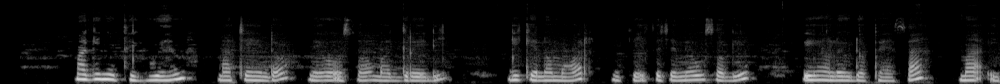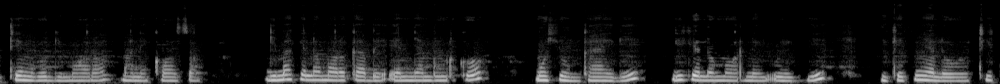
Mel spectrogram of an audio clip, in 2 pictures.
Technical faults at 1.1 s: none

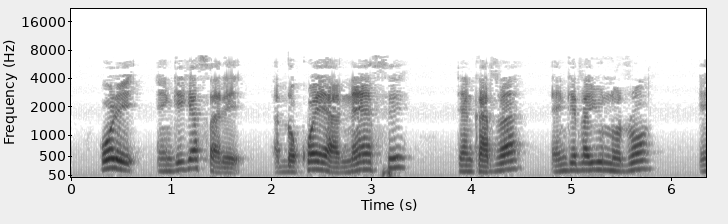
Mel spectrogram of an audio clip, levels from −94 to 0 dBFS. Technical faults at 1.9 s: video or display buzz; AAC compression

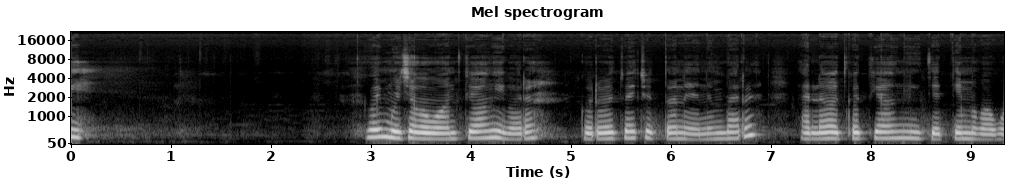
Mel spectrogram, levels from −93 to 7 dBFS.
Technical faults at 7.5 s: none

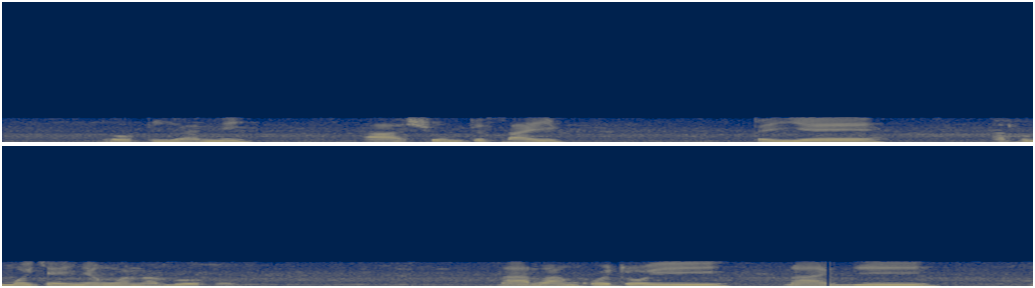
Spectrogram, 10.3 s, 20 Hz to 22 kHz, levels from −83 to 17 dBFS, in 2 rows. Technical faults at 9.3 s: packet loss filled with silence

